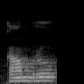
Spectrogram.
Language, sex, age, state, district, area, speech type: Bodo, male, 30-45, Assam, Chirang, urban, spontaneous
